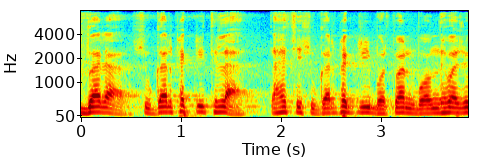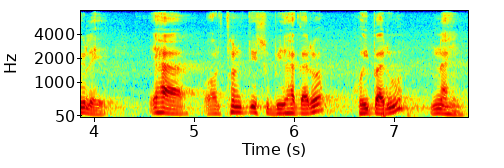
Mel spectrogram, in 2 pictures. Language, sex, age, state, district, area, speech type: Odia, male, 60+, Odisha, Nayagarh, rural, spontaneous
